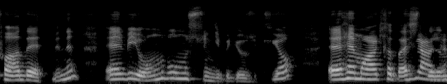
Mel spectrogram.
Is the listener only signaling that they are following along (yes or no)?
yes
